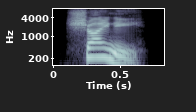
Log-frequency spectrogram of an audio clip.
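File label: "shiny", English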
